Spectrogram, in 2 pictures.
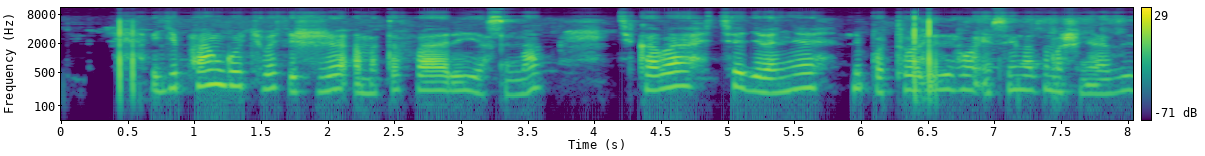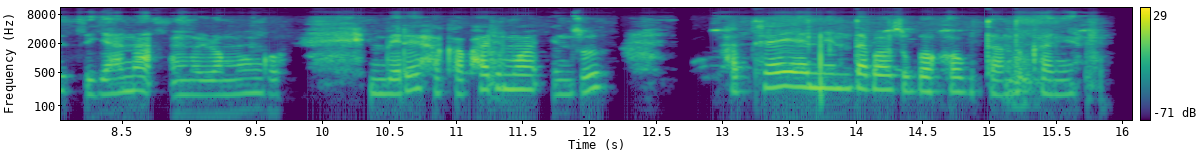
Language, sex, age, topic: Kinyarwanda, male, 18-24, government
